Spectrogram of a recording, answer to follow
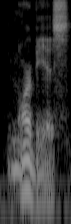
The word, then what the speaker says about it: Morbius: And then maybe Morbius, is that how you say it? Morbius.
